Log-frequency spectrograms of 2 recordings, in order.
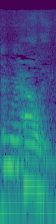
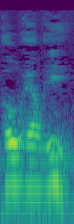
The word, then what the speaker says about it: haole: Now we pronounce it in English today as like Howlee or Ley, howley. But in ancient Hawaiian, the word was actually Haole, haole, or haole, right?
